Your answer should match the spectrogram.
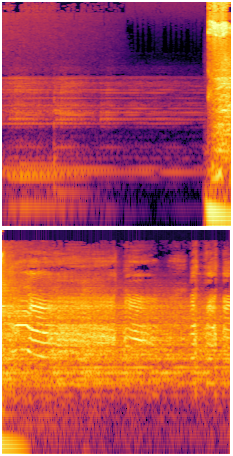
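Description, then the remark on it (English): A voice imitates a father yelling in his sleep during night terrors: a low, quiet moaning murmur, then a sudden loud, strained scream that bursts in and holds, wavering, for several seconds. “And he'd be yelling in his sleep.”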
